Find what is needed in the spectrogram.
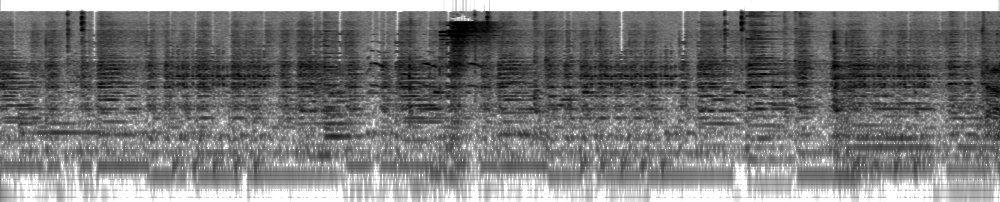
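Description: Slot machine game music from a Merkur Treasure Hunt machine during its free spins: a steady electronic tune with a held bass line and melody notes that change with each spin.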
